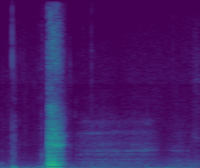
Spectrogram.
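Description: A short, sharp sniff through the nose about half a second in, after a faint click.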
